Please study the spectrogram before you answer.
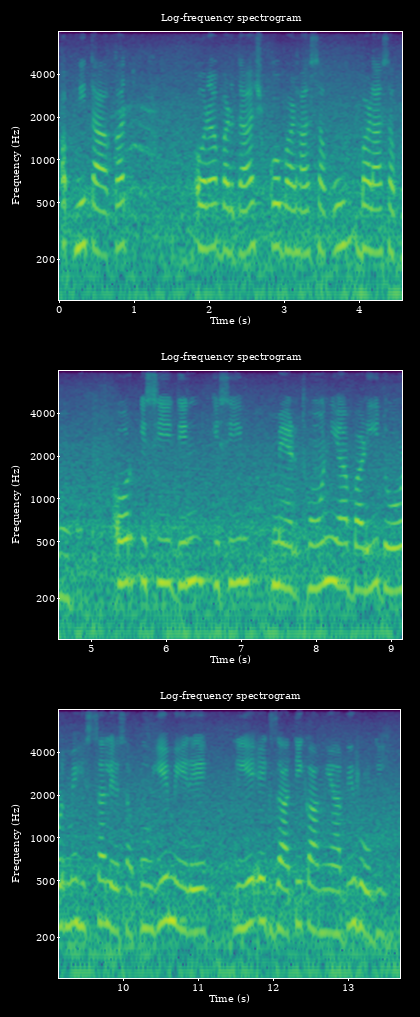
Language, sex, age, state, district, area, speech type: Urdu, female, 30-45, Uttar Pradesh, Balrampur, rural, spontaneous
